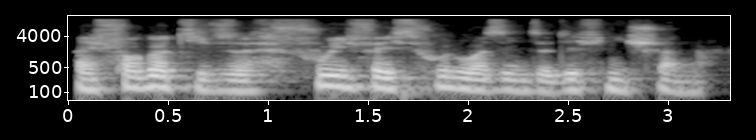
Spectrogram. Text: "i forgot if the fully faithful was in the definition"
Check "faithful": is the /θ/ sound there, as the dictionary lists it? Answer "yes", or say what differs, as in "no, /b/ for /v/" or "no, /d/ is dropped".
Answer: no, /s/ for /θ/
